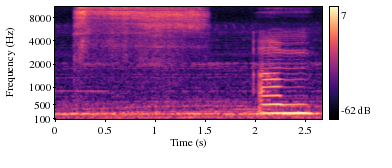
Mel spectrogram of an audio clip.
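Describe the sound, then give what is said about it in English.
A steady, airy snake hiss rises suddenly and holds for over a second before cutting off, followed by a short, louder buzzing tone with a low hum throughout; no one speaks. “Hiss.”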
